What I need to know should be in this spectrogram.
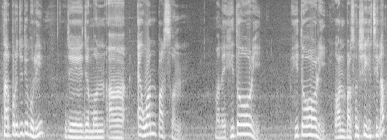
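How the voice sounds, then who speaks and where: A patient language teacher works through a beginner kanji lesson at an unhurried, slow pace. Each new word is repeated several times for the learner. A faint background noise runs under the voice. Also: mid-range voice, lively intonation, a little mellow.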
